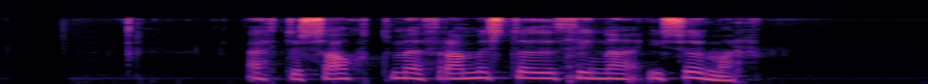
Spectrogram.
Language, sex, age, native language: Icelandic, female, 60-69, Icelandic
